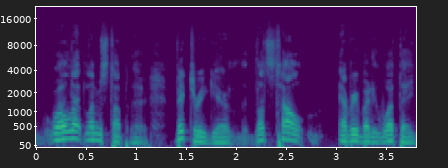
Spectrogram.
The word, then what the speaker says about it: VKTRY Gear: And first of all, it's pronounced Victory Gear.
